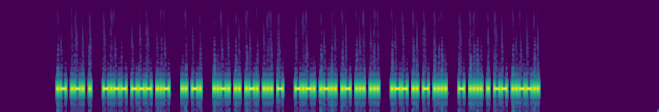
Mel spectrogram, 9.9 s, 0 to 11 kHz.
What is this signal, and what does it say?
Morse code, heard as a keyed tone, about 46 wpm, 700 Hz. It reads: ARE YOU IN FIRST CLASS WITH THEM?
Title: Sentences from Top 1000 Words - Review Part 2 - 45wpm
